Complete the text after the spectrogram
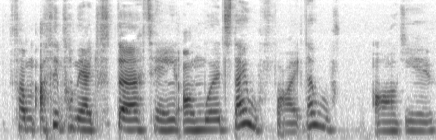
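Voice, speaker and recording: This woman speaks with an English accent. Her pitch variation is ordinary. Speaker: YouTuber. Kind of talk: casual chat. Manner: fast.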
